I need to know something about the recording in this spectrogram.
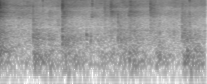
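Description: Children's footsteps on a hard hall floor: a quick, uneven run of steps, about three or four a second.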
